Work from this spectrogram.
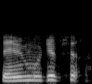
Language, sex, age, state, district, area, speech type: Kashmiri, male, 18-30, Jammu and Kashmir, Kulgam, rural, conversation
